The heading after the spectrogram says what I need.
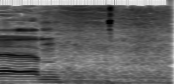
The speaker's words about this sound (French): je suis en train de marcher au centre-ville et il y a quand même beaucoup de trafic autour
